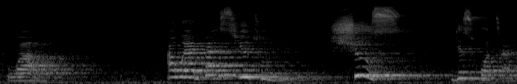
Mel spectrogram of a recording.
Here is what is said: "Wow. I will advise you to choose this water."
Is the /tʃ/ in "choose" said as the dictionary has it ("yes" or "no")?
no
